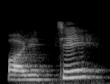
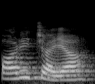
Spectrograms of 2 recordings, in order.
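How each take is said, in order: First: The word ends in a short 'e' sound. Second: The word ends with a full 'ya' syllable.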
